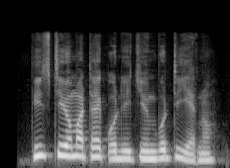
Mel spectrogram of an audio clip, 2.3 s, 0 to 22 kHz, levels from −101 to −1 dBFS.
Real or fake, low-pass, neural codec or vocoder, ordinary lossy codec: fake; 10.8 kHz; codec, 24 kHz, 0.9 kbps, WavTokenizer, small release; none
